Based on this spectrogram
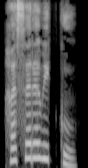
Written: ಹಸರವಿಕ್ಕು

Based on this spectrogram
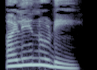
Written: ಅಳಿನುಡಿ

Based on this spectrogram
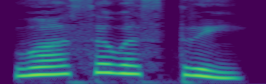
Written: ವಾಸವಸ್ತ್ರೀ

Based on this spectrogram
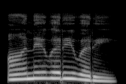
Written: ಆನೆವರಿವರಿ

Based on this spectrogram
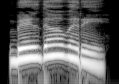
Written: ಬಿಳಿದಾವರೆ

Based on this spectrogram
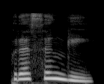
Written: ಪ್ರಸಂಗಿ

